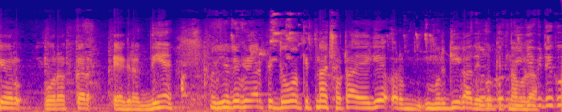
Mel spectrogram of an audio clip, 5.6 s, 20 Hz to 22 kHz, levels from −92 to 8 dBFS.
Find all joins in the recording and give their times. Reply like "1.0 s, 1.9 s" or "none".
1.9 s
